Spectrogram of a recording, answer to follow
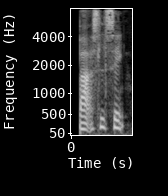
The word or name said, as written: barselsseng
